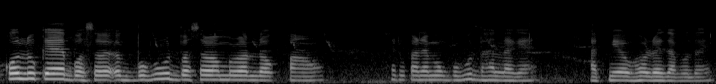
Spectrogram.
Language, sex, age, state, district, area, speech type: Assamese, female, 30-45, Assam, Golaghat, urban, spontaneous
